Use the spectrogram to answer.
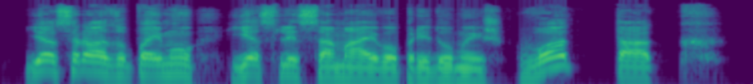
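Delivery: self-important ruler striking a bargain; pompous ruler. Acted. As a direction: spell out the rules imperiously.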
